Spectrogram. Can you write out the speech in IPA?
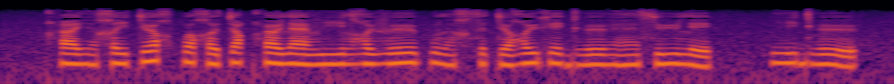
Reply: qʰeːɦe̤χiːtøːχ poχɯ tøqʰy læːviːl ʁyvøː pulæ̤χsɯtø ʁyːxeːɡʱøːɦæ̤ syː le | ɦiːdʱøː

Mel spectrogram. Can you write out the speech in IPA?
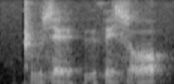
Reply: ǁuzɛ | ɨθe zɔ

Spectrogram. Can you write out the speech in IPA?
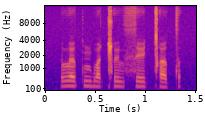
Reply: lɐtmbaǁɨl seǀat

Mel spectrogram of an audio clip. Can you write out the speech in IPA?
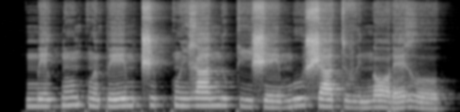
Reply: me˨lk͡pũ˧kʷɛ̃˨p eː˧mt͡ʃɨ˧pkʷĩ˧ɣa˦ nu˧k i˨ʃeː˨mu˦ ʃaː˦tvɨ˨nɔ˦˨ ɾɛ˦ɣo˨

